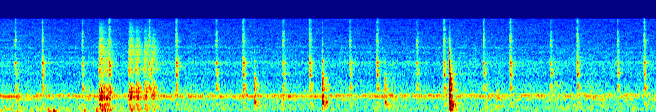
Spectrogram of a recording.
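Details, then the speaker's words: Antique Westminster chime mantel clock ticking about three times a second with slightly uneven tick-tock because it doesn't sit at its center of gravity on the table; pendulum clock out of beat, needs repositioning. "So as you can hear, it's slightly off because there's a wobble. It's like more one-sided than the other."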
